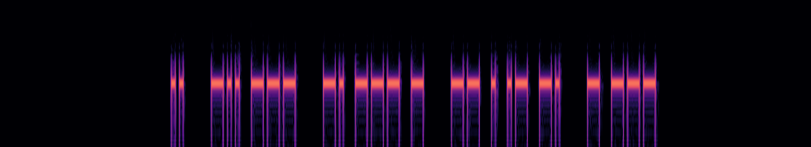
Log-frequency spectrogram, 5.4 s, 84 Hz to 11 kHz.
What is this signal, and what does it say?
Morse code, heard as a keyed tone, about 44 wpm, 700 Hz. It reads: I DO NOT MEAN TO
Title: Sets of 5 Words 45wpm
